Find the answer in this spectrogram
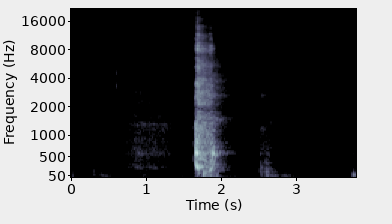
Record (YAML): cough_length: 3.8 s
cough_amplitude: 14400
cough_signal_mean_std_ratio: 0.17
survey_phase: beta (2021-08-13 to 2022-03-07)
age: 45-64
gender: Male
wearing_mask: 'No'
symptom_none: true
smoker_status: Never smoked
respiratory_condition_asthma: false
respiratory_condition_other: false
recruitment_source: REACT
submission_delay: 1 day
covid_test_result: Negative
covid_test_method: RT-qPCR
